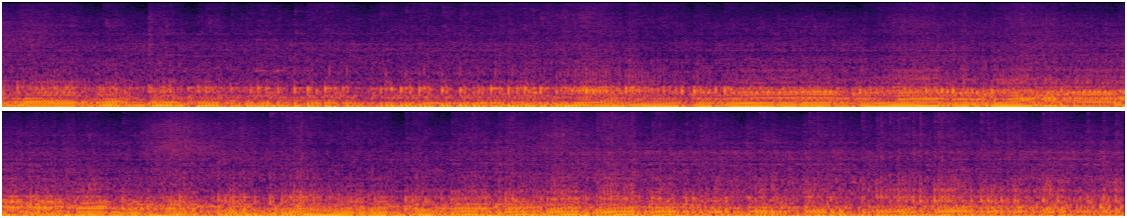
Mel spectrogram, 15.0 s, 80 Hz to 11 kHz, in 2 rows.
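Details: Mazda RX-7 FC3S Turbo II rotary on its new welded stainless exhaust with the cat deleted, trying a launch. Deep, loud exhaust drone rises and holds hard under load for about fifteen seconds; pulls clean with no misfire; normal launch.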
